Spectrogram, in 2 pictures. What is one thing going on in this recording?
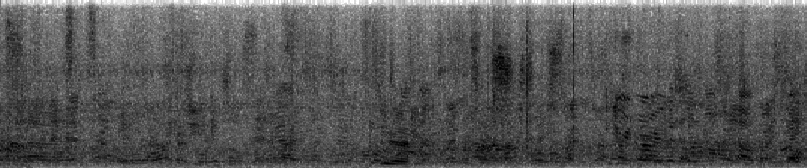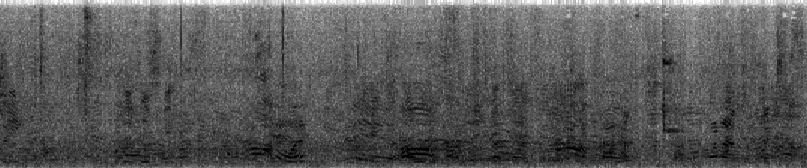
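Water splashes and laps against a moving boat.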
